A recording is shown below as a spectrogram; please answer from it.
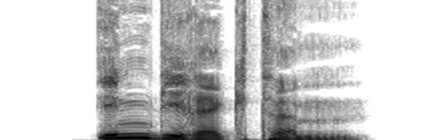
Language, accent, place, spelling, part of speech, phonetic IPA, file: German, Germany, Berlin, indirektem, adjective, [ˈɪndiˌʁɛktəm], De-indirektem.ogg
- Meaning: strong dative masculine/neuter singular of indirekt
